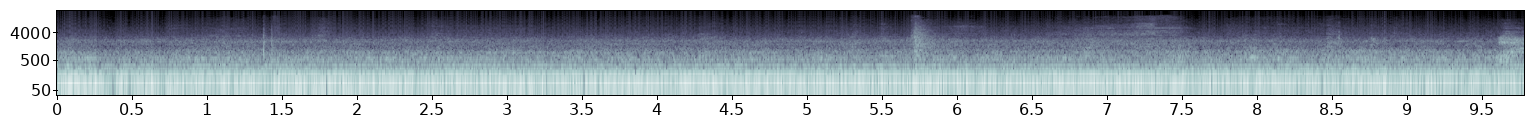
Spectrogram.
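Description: Passenger train running at speed, heard from inside the carriage: a steady deep rumble with a constant hum over it. Two brief clicks break in, about six seconds in and again near the end.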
